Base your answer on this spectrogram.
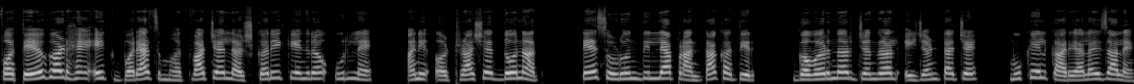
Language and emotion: Goan Konkani, neutral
